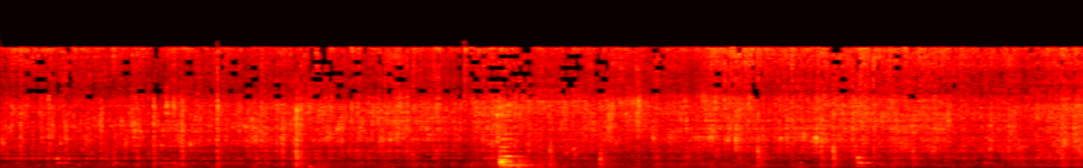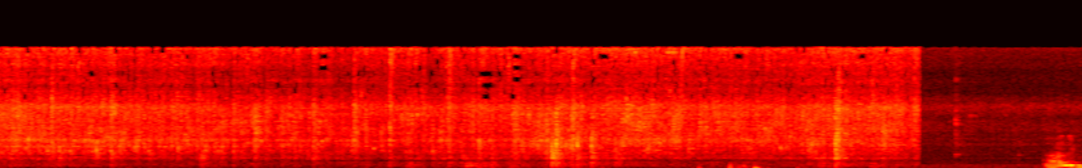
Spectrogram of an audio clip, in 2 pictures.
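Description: Onion and curry leaves sizzle steadily in hot oil in a pan as a tempering for ivy gourd chutney, a close, continuous frying hiss with faint stirring scrapes and no talk.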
